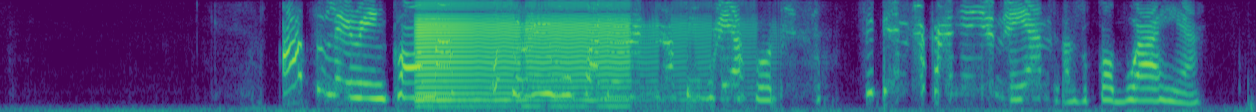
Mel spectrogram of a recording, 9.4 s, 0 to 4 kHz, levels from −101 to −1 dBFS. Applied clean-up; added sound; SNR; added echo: neural diffusion model UNIVERSE++.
